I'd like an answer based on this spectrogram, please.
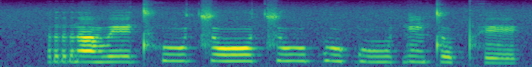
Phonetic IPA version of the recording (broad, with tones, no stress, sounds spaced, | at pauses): r ã˨ β eː˨ tʰ uː˦ t͡s oː˦ t͡s uː˦ ɓ u˦˨ ɓ uː˦ ɗ ĩ˦ t o˦˨ pʰ e˨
